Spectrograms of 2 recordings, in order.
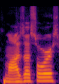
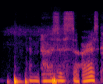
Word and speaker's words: Mosasaurus: Mosasaurus. Okay. So I like I almost thought you pronounced like mazaur mazosaurus moasaurus which an aquatic cre which is an aquatic creature. Mosasaurus.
